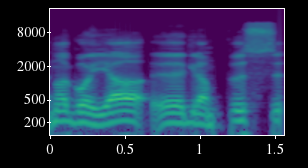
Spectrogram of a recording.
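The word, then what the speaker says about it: Nagoya Grampus: 14 dager senere så skåra du Eh, to mål i debuten for uh, Nagoya uh, Grampus. er det uttalt riktig, for så vidt? – Det uttaler du helt riktig, ja.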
